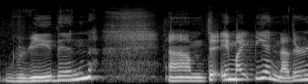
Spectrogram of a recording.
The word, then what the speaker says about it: gribenes: crispy bits called um gribens if you're german i think we pronounce it grievin it might be another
